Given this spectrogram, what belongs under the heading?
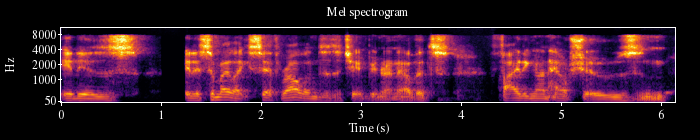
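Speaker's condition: No condition

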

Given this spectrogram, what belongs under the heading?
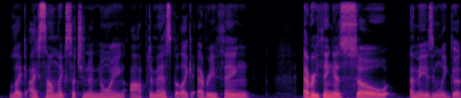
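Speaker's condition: No condition

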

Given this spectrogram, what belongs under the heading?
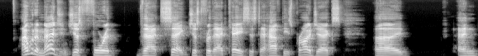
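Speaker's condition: No condition

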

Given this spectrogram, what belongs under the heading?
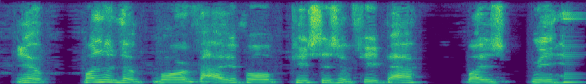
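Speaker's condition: Head and neck cancer surgery; five-time head and neck cancer

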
